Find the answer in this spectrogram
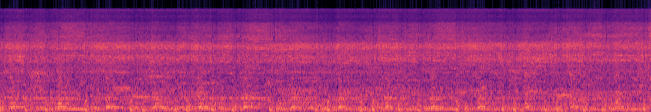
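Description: Live rock band playing loudly and without a break: electric guitars, bass and drum kit.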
